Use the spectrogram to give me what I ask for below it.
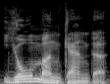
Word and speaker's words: Jörmungandr: to another marvelous videos pronounced as your munganda he happens to be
